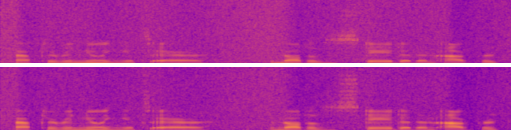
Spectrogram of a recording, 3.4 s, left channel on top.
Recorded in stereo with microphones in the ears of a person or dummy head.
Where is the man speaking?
35° right (ahead or behind).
